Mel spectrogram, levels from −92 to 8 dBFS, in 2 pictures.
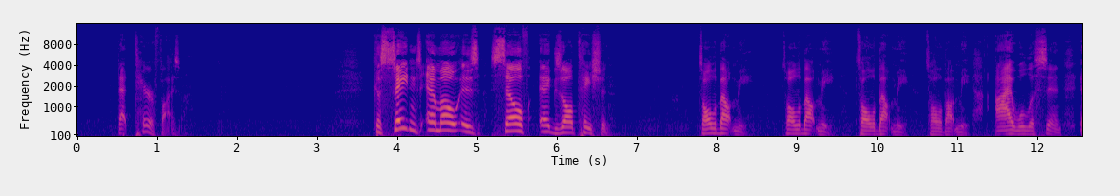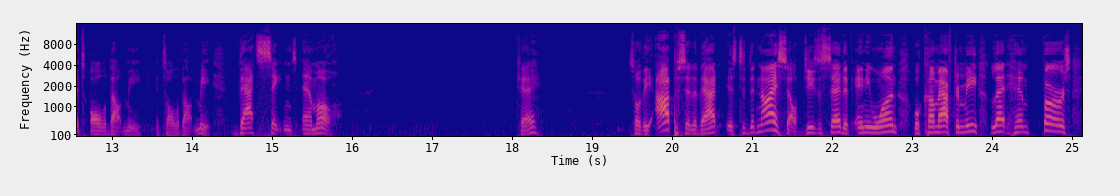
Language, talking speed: English, 140 wpm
